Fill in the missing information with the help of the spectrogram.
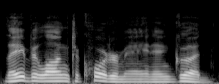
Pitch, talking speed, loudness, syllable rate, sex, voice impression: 135 Hz, 165 wpm, -15 LUFS, 4.4 syllables/s, male, very masculine, very middle-aged, slightly thick, slightly muffled, sincere, slightly calm, slightly mature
